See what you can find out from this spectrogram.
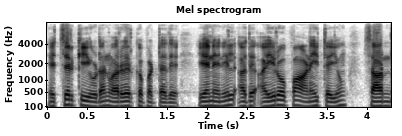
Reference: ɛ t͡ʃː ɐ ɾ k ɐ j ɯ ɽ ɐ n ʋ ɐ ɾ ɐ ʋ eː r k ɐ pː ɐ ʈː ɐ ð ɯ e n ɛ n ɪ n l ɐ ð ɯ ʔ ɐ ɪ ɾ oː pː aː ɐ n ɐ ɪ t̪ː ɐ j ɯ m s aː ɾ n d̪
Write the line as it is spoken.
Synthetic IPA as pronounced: ɛ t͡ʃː ɐ ɾ k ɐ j ɯ ɽ ɐ n ʋ ɐ ɾ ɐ ʋ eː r k ɐ pː ɐ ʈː ɐ ð ɯ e n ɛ n ɪ l ɐ ð ɯ ʔ ɐ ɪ ɾ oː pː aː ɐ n ɐ ɪ t̪ː ɐ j ɯ m s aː ɾ n d̪

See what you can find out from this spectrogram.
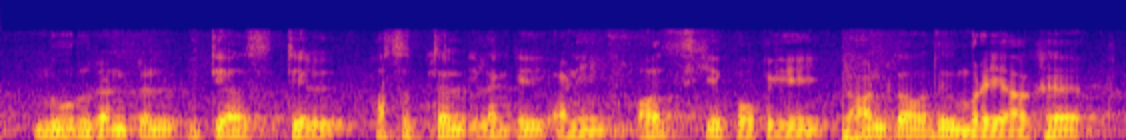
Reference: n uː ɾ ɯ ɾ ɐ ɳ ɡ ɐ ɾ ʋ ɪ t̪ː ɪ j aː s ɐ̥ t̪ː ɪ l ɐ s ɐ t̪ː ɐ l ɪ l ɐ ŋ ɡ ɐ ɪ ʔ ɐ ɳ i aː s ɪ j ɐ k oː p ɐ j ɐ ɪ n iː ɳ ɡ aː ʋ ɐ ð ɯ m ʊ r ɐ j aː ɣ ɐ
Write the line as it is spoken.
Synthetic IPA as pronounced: n uː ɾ ɯ ɾ ɐ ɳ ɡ ɐ ɭ ʋ ɪ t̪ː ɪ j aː s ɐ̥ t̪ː ɪ l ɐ s ɐ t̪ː ɐ l ɪ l ɐ ŋ ɡ ɐ ɪ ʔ ɐ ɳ i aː s ɪ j ɐ k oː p ɐ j ɐ ɪ n aː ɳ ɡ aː ʋ ɐ ð ɯ m ʊ r ɐ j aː ɣ ɐ

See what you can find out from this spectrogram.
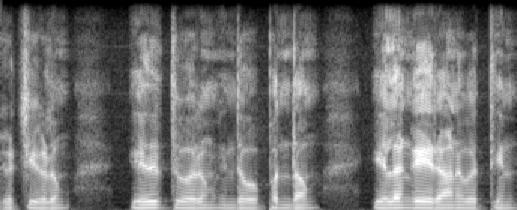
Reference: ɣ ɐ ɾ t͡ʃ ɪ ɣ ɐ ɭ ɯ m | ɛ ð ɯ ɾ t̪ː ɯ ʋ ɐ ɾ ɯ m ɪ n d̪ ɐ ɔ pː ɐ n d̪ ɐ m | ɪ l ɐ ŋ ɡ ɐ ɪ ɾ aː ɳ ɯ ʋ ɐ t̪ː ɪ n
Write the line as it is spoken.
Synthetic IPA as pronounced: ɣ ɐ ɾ t͡ʃ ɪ ɣ ɐ ɭ ɯ m | ɛ ð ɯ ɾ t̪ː ɯ ʋ ɐ ɾ ɯ m ɪ n d̪ ɐ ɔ pː ɐ n d̪ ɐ m | ɪ l ɐ ŋ ɡ ɐ ɪ ɾ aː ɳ ɯ ʋ ɐ t̪ː ɪ n

